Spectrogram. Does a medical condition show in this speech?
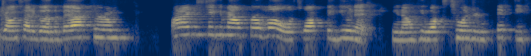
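No.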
